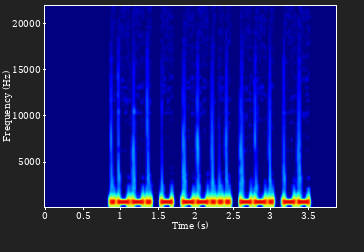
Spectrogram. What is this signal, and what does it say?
Morse code, heard as a keyed tone, about 25 wpm, 700 Hz. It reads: PT7GM
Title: DXCC-100 Call Signs - 5 Characters - 25wpm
